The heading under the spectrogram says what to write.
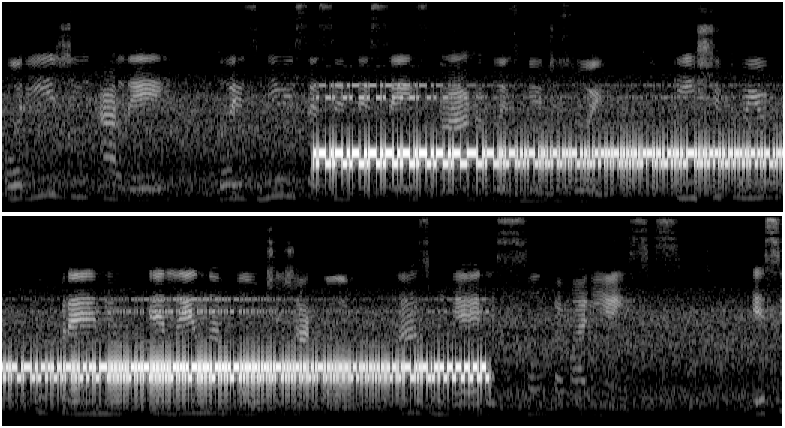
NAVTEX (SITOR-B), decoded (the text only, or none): LATEN WIJ ONS KANTOOR WEER OPENSTELLEN.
